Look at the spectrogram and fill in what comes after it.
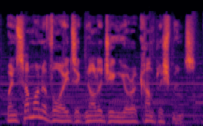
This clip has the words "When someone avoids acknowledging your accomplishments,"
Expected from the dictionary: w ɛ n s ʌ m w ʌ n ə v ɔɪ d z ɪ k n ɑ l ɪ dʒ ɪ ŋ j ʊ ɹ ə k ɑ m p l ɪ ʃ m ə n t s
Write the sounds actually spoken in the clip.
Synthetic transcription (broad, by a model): w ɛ n s ʌ m w ʌ n ə v ɔɪ d z ɪ k n ɑ l ɪ dʒ ɪ ŋ j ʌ ɹ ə k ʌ m p l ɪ ʃ m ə n t s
